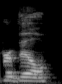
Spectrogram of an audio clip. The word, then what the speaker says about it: Breville: I've always said Breville, and then you said Breville, and it makes me wonder, how I've do you say never it? heard Breville. Oh, so see, it's me that's wrong. Breville is how you say it.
